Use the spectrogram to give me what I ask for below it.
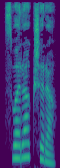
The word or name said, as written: ಸ್ವರಾಕ್ಷರ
